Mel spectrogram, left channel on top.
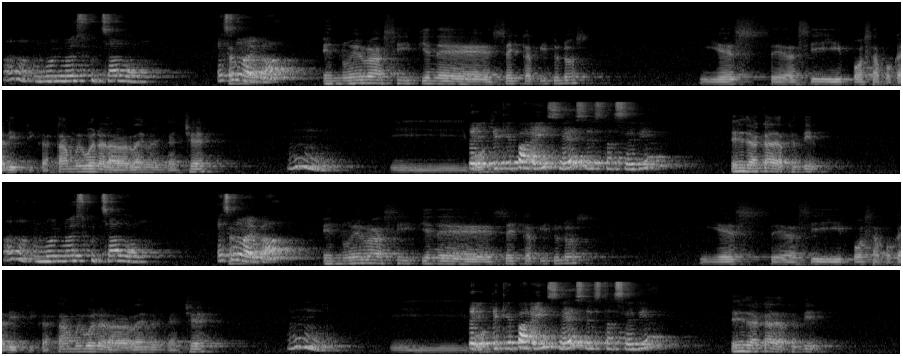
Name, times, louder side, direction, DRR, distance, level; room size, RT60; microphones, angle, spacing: voice 1, 0.0-1.4 2.2-2.8 11.8-12.3 13.7-15.6, right 1 dB, 20° right, 2 dB, 2.6 m, -24 dB
voice 2, 3.2-5.8 7.0-11.0 12.9-13.9 16.3-17.1, left 2 dB, 30° left, 5 dB, 1.3 m, -30 dB
13.0 x 7.3 x 9.7 m, 0.88 s
head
